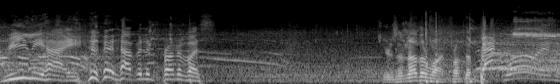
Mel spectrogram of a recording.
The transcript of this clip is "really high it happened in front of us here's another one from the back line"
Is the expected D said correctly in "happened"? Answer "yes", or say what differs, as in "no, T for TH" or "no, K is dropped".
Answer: no, D is dropped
